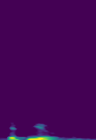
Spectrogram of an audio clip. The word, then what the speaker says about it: Dubuque: Dubuque? How do you pronounce that? Dubuque.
